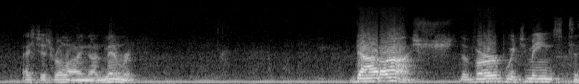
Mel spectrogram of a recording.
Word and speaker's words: darash: It comes from a verb D, long A, R, short A, S-H. Darash, which means to seek, to search, or to examine.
